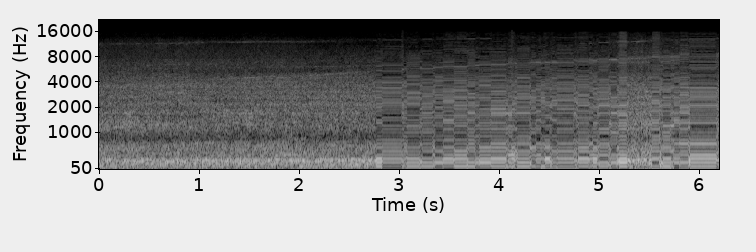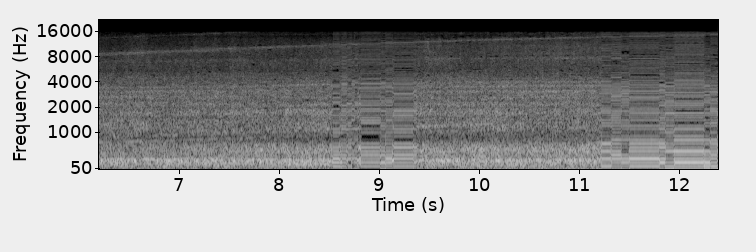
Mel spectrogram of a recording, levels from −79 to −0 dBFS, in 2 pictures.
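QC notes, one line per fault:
2.79–5.29 s, 5.55–6.19 s, 8.55–9.39 s, 11.22–12.39 s (to the end): robotic sound from repeated short buffers. The audio becomes a rigid, metallic buzz at a fixed 100 Hz that only loosely tracks the underlying sound. In the 8.55 s stretch it is partly broken up. This is likely caused by starved playback looping the last 10 ms of audio in place of incoming audio. Nearly all of the audio is replaced in three stretches, and most of it in the 8.55 s stretch.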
